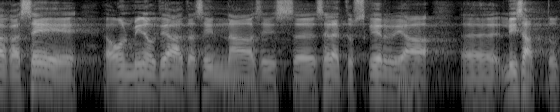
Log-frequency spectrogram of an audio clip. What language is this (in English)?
Estonian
